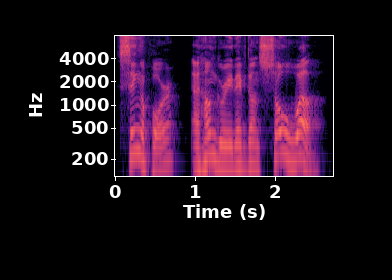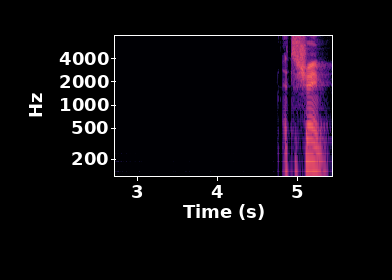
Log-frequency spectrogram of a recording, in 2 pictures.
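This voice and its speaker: Excitable young man calling a live race. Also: fairly high pitch, takes it slowly. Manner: casual, excitable, says bro a lot. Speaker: streamer.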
